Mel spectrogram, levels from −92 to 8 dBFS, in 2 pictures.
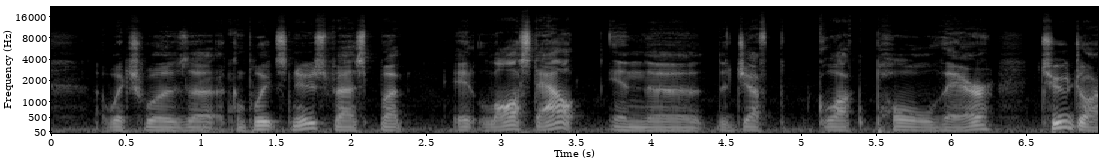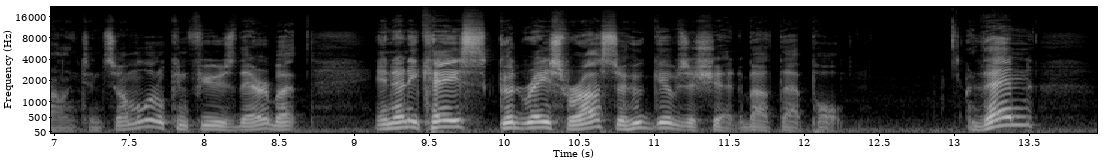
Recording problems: none

